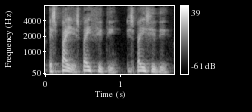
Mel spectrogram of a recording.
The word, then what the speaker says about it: Spy City: Bueno, pues se llama Spy City y es una serie que está protagonizada por Dominic Cooper. Este chico particularmente me gusta muchísimo porque ¿Spice? – Perdón, Spy City. – Ah, de espiar.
